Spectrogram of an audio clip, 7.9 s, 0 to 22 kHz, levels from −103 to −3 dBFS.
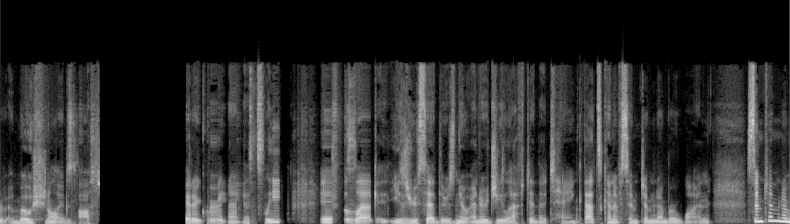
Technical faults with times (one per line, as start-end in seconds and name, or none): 0.55-3.72 repeated packet loss (robotic sound)
0.99-1.86 audio dropout to silence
